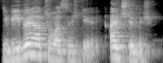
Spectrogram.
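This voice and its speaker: A man's voice: fairly high pitch, lively intonation, fairly quick. Combative man ranting in an echoey room. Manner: combative, scolding, repeats accusations. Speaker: livestream host. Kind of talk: heated religious debate livestream.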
